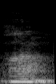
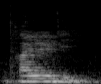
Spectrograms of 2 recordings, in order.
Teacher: 왜냐면은 흐름 소리인 리을, 그러니까 유음인 리을과 모음 사이에 있기 때문에 영향을 받아서 성대가 진동을 해요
